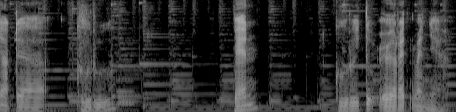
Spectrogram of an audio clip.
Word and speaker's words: öğretmen: Misalkan di sini ada guru, ben, guru itu öğretmen ya. Öğretmen ini bukan o biasa tapi ö, bacanya agak ditekan.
